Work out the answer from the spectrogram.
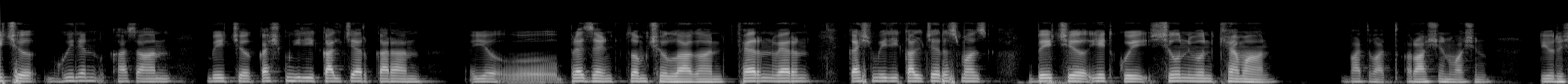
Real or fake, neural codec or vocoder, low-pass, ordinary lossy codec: real; none; 7.2 kHz; none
